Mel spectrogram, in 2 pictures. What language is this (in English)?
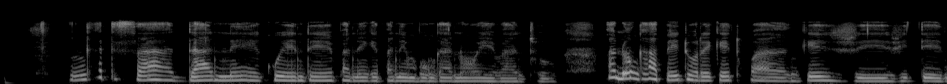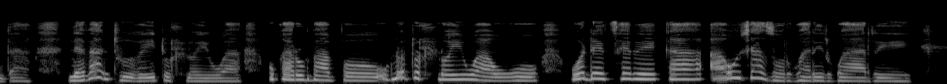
Ndau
